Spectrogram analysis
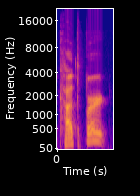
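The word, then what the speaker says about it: Cuthbert: I can't pronounce her last name it's Alicia cutbert that's how you pronounce it this is like this is the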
